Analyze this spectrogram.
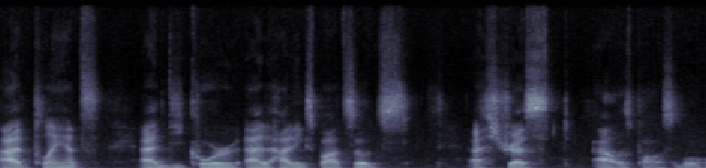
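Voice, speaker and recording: A man's fairly low-pitched, bright, sharp voice at a fairly slow pace, in a very clean recording with a silent background. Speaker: aquarium hobbyist youtuber. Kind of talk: tutorial. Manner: casual, filler-heavy.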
